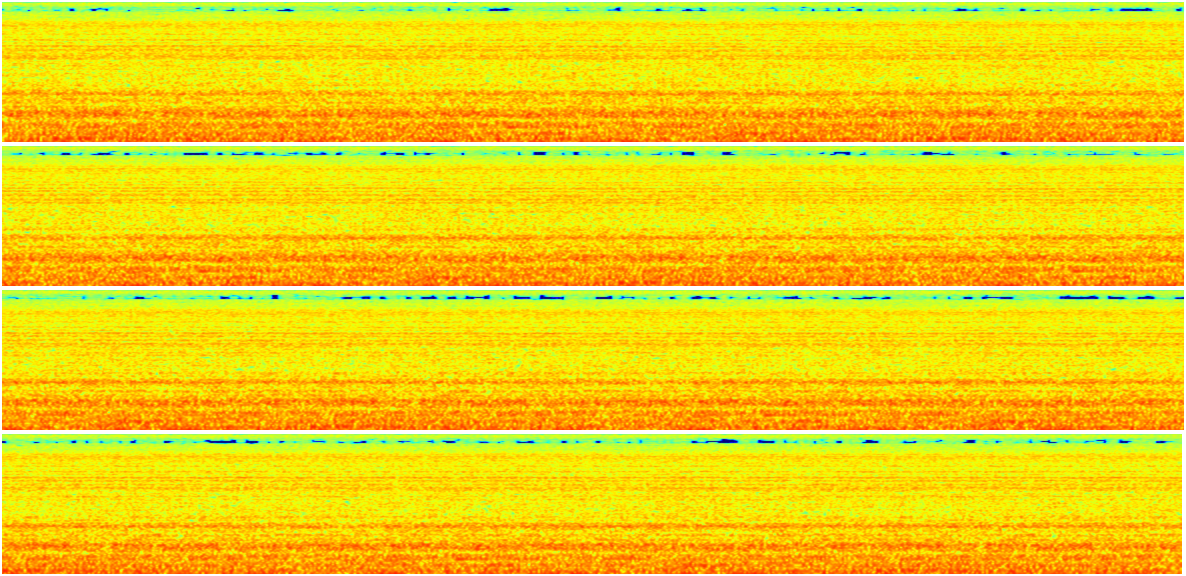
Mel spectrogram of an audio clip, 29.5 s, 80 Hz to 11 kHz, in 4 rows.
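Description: Steady test noise played through JBL SRX815 loudspeakers and an SRX828SP subwoofer: the test signal for a Smaart Live measurement of the system's frequency and phase response.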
